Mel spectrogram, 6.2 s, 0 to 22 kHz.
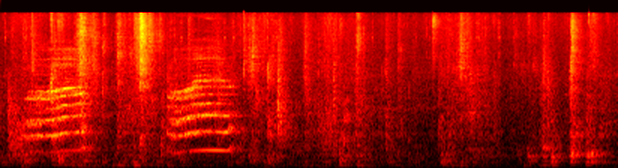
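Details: Bengal kittens from three litters, two almost 8 weeks old and eleven 5 weeks old, indoors; two clear, drawn-out harmonic meows in quick succession, followed by softer scattered mewing and rustling.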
